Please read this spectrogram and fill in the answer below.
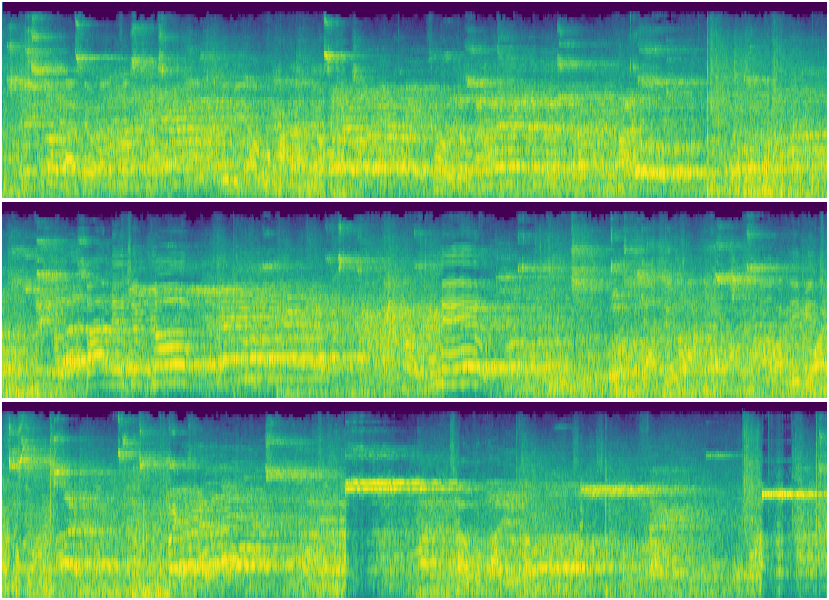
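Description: Basketball game in play in a large echoing gym: a ball dribbled on the court floor with repeated bounces, sneakers squeaking on the floor in a few spots, and players' voices calling out.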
